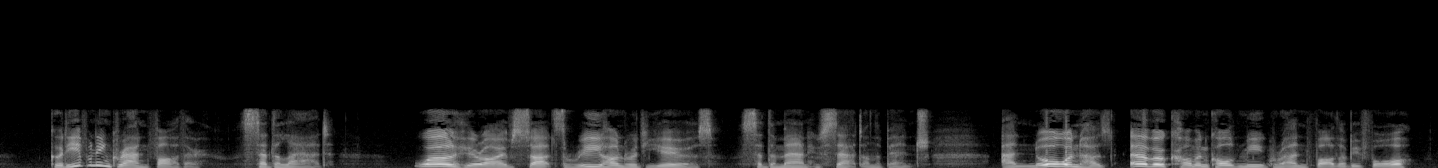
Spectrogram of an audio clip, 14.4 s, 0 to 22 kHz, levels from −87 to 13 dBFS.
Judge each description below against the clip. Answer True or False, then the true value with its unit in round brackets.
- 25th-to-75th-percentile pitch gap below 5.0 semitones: False (5.4 semitones)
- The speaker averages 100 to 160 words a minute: True (135 wpm)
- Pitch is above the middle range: False (175 Hz)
